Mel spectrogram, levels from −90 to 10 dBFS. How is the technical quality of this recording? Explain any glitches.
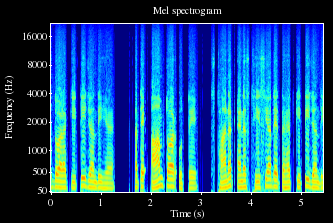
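Pretty rough, honestly. Throughout, the speech carries heavy 1-bit DFPWM compression damage: each sample is just one up-or-down bit, so broadband fuzz, crackle and hiss smother the treble, consistent with a roughly 48 kbps stream.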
